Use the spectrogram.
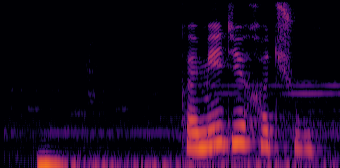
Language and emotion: Russian, neutral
